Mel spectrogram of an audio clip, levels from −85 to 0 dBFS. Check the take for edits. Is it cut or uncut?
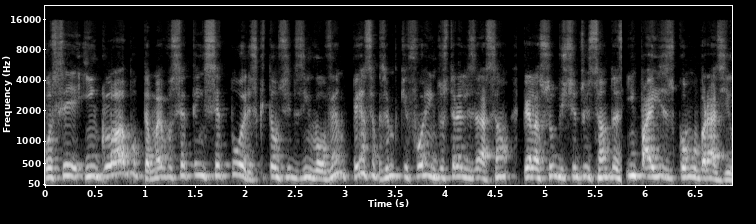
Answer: cut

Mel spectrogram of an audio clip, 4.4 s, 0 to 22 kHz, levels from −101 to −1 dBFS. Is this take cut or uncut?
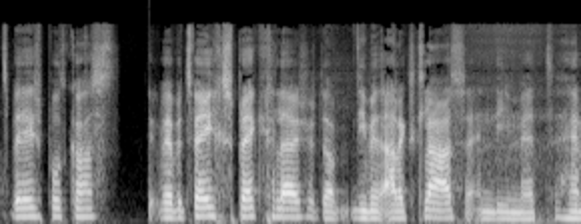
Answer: uncut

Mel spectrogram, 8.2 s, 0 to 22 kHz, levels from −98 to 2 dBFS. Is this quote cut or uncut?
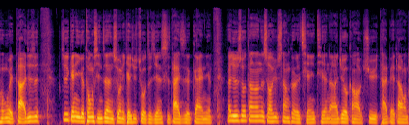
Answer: uncut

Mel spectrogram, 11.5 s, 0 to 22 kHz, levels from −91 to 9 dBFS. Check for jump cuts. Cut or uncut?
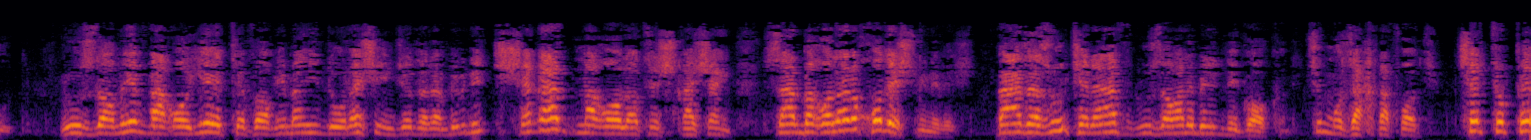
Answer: uncut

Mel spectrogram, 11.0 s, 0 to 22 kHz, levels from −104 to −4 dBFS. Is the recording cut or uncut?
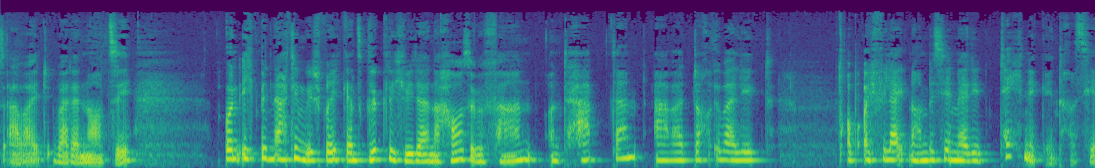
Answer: uncut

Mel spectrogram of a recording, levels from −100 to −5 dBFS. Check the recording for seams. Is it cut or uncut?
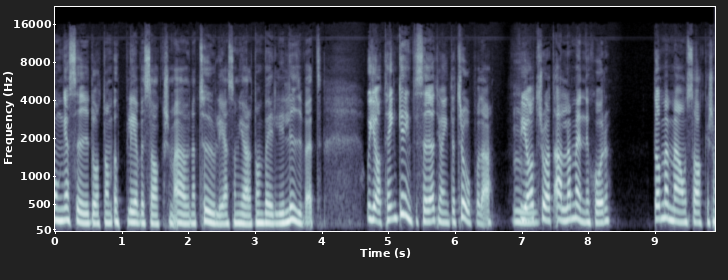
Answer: uncut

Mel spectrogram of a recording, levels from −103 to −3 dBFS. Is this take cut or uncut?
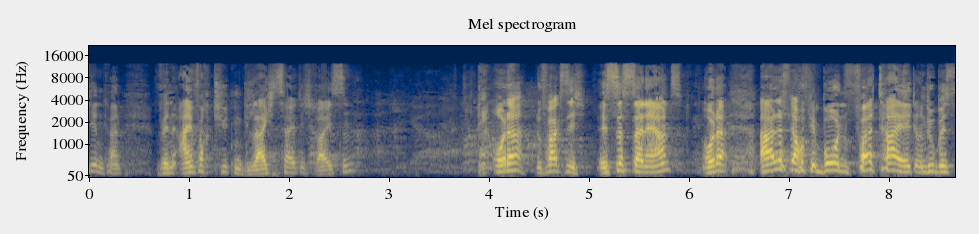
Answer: cut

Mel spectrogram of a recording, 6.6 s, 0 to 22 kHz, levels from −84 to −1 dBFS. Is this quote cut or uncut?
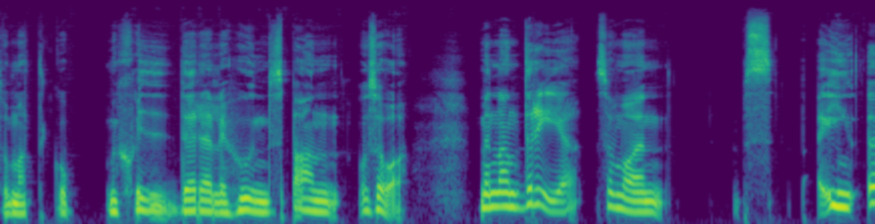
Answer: uncut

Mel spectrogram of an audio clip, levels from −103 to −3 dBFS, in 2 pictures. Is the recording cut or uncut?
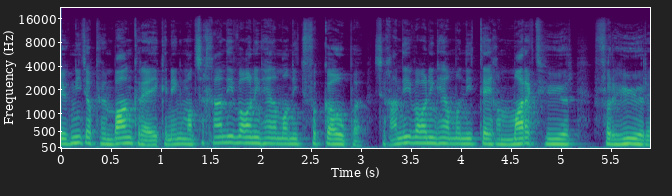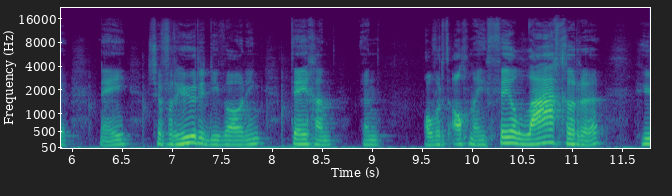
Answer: cut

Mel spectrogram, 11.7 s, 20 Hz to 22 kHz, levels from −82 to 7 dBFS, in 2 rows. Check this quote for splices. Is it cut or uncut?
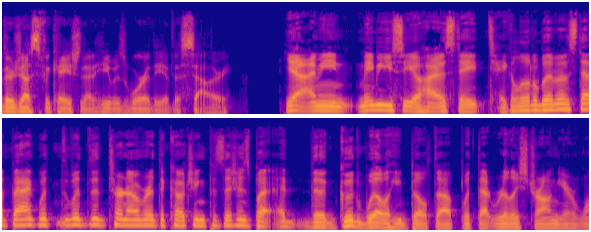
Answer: cut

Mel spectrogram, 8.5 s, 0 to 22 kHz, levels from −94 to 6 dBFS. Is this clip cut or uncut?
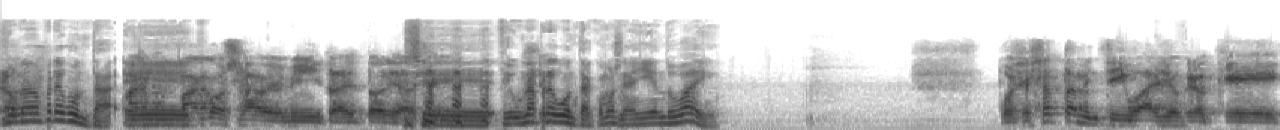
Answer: cut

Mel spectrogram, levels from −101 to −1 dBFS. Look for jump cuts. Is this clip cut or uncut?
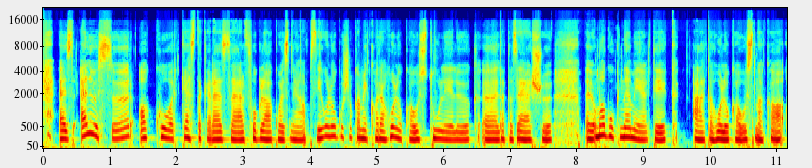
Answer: cut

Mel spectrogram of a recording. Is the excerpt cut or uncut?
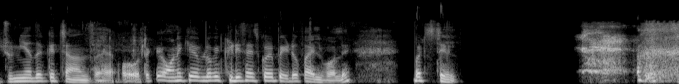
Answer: uncut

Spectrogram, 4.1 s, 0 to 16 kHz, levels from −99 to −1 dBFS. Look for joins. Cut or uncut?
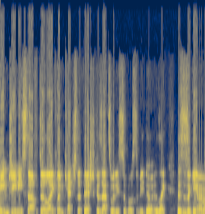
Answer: cut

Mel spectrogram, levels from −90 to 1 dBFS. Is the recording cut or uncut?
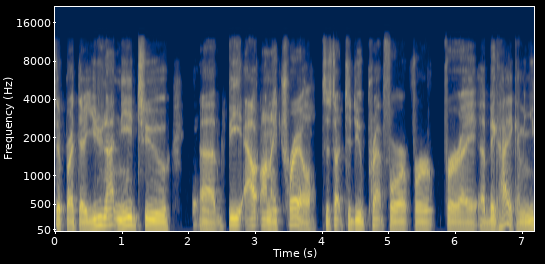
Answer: uncut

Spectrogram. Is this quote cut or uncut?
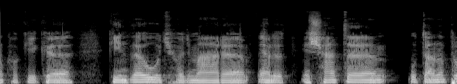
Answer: cut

